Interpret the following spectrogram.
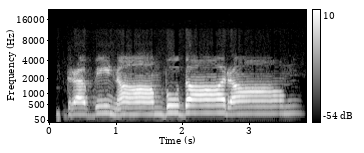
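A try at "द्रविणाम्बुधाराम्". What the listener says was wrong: Dravinam Budhar, dha, big dha, dharam.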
